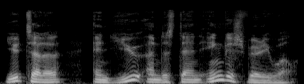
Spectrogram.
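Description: A man guides a listener through a language lesson in scripted narration, his pitch rising and falling freely. He speaks slowly, with a slightly husky edge to his voice. His prompts come calm and measured.

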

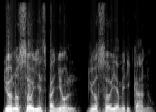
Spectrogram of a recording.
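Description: Slow, mellow man modeling careful phrases. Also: medium pitch, sing-song, no room sound, clean studio sound. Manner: careful, slow model sentences, each said twice. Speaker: native-speaker model in a language course.

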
